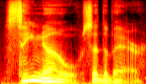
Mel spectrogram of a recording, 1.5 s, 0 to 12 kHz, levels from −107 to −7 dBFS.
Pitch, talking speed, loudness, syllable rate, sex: 105 Hz, 205 wpm, -17 LUFS, 3.7 syllables/s, male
